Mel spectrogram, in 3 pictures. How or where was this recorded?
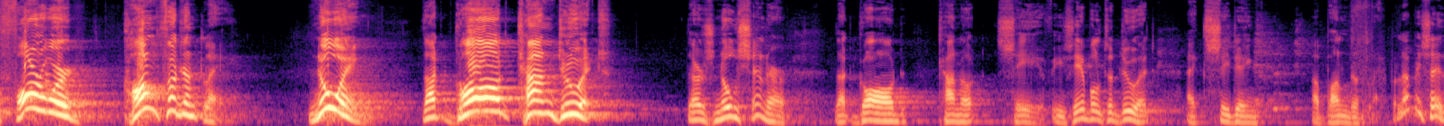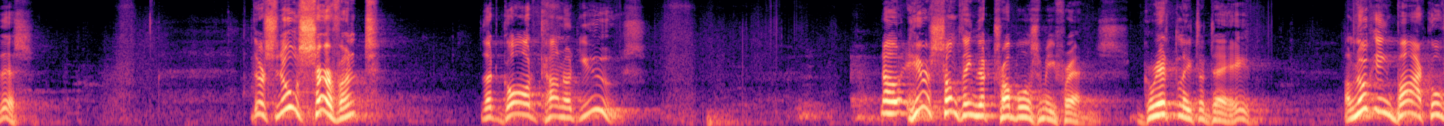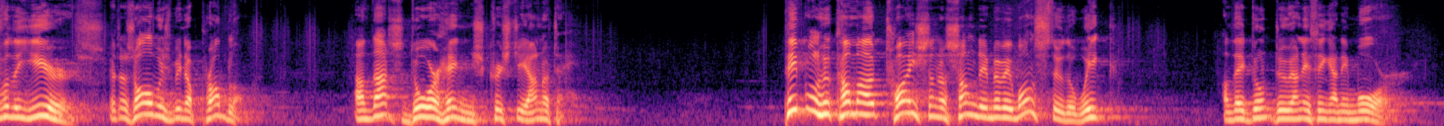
large echoing room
